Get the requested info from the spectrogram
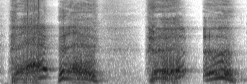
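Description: A man clearing his throat three times in quick voiced bursts.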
